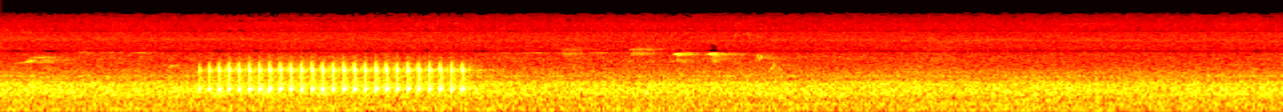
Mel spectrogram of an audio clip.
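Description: Downy woodpecker drumming on a dead snag: one rapid, even roll of about ten beats a second, starting about a second in and lasting under two seconds, over steady background noise.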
